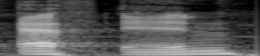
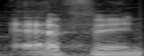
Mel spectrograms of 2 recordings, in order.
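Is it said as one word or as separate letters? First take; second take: separate letters; one word. First: It is said as two separate letter names. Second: It is run together as one word. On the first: It refers to the function keys. "like, you know, the function keys" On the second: It is a mild curse word. "not like F N"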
